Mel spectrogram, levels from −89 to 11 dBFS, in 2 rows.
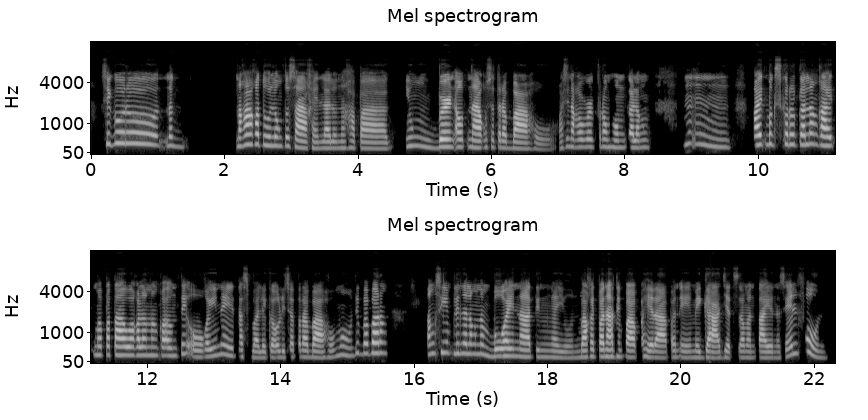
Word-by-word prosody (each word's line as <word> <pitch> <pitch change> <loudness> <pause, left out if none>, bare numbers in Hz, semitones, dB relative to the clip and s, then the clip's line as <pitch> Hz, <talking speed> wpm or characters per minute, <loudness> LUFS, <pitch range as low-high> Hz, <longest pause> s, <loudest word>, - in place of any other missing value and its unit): Siguro 365 +1 -1 0.5
nag 290 -1 -5 0.9
nakakatulong 310 -1 +3
'to 280 0 -3
sa 225 -5 +5
'kin, 205 -1 -9
lalo 210 0 -1
na 215 0 -10
kapag 200 -3 -2 0.3
yung 270 -6 -10
burnout 245 +1 +6
na 225 -3 +6
ako 225 - -14
sa 235 - -9
trabaho, 195 -6 +1
kasi 215 +6 -13
naka-work 245 0 -3
from 245 -1 -5
home 230 -1 -6
ka 230 - +2
lang 230 +1 -5 0.5
mm. 310 -8 -10 0.4
Kahit 310 +2 +7
mag-scroll 330 -1 -3
ka 315 -1 +4
lang, 340 +1 +2
kahit 285 -1 +6
mapatawa 275 -1 +4
ka 270 - +2
lang 270 0 -1
ng 265 - -5
kaunti, 260 +4 -1
okey 225 +4 -4
na, 290 -4 -3
eh, - - -15
tas 220 -1 -7
balik 190 -1 -6
ka 195 - -2
ulit 200 -1 -9
sa 220 - -6
trabaho 205 -1 0
mo. 270 -1 -8
Di 340 - -12
ba 325 +1 -2
parang, 340 +1 +4 0.7
ang 315 +2 -3
simple 345 -3 -5
na 325 - +1
lang 315 0 -2
ng 280 -7 -6
buhay 245 +1 +2
natin 215 -2 0
ngayon, 190 -1 -10
bakit 210 +2 +1
pa 225 - +5
natin 225 0 +4
papahirapan, 205 -2 +1
eh, 195 -1 -6
may 195 -1 -6
gadgets 190 0 0
naman 195 -1 -7
tayo 190 0 +1
na 185 - -16
cellphone? 270 - -5
235 Hz, 170 wpm, -23 LUFS, 205-285 Hz, 0.9 s, Kahit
